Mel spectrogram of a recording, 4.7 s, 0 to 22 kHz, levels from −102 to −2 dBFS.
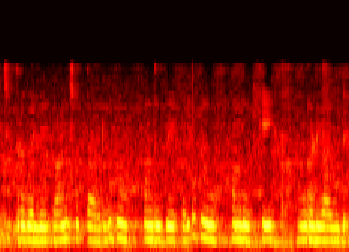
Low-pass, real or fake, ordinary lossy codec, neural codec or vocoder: none; real; none; none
